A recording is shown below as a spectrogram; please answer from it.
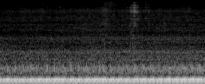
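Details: Jeep Grand Cherokee Limited X V6 cold start at about 20-something degrees: even, steady low hum with constant tone and no ticking or knocking; healthy cold idle.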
